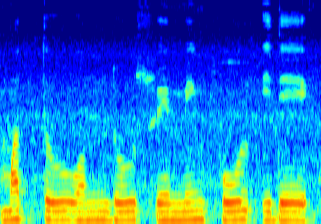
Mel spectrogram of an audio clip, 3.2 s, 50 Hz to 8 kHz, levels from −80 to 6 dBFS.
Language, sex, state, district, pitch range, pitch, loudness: Kannada, male, Karnataka, Bangalore, 115-120 Hz, 115 Hz, -16 LUFS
